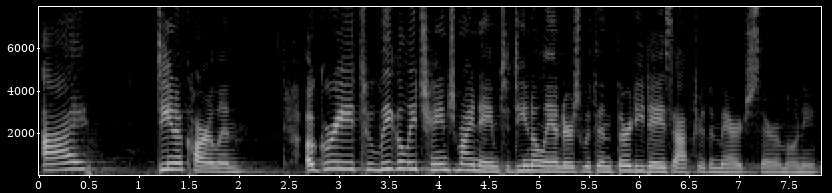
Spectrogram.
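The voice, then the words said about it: Sweet, sugary voice. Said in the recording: “in my sweetest voice”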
